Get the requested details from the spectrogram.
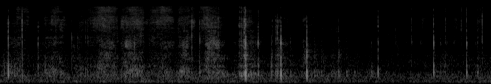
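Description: Long nails tap and scratch a small, filled white plastic cosmetic tube with a mint cap. Soft, bright scratching and rubbing runs throughout, broken by sharp, quick clicking taps that die away almost instantly. The sound is quiet and close, with little low end.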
